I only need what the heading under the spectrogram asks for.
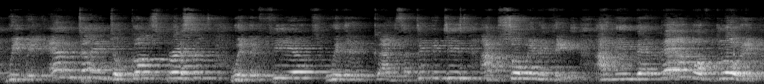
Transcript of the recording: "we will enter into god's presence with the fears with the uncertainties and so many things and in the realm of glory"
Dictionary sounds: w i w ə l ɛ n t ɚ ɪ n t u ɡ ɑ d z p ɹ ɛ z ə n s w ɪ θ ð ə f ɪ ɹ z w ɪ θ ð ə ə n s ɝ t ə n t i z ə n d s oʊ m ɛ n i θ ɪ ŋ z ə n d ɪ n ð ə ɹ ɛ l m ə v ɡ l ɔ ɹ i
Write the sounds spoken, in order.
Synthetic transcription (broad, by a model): w i w ə l ɛ n t ɚ ɪ n t u ɡ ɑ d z p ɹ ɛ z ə n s w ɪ ð ə f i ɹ w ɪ ð ə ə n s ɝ t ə l t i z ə n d s oʊ m ɛ n i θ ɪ ŋ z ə n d ɪ n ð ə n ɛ m ə v ɡ l ɔ ɹ i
